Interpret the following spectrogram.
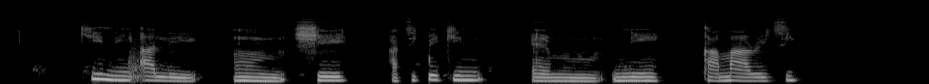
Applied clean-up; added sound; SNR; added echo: none; none; none; none.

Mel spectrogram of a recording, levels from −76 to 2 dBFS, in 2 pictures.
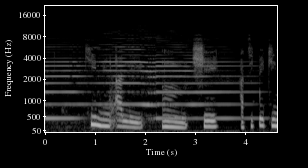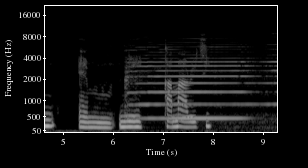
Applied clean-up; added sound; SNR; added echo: none; Bowed string instrument; 6 dB; none.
